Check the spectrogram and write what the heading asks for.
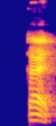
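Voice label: "kad", Malay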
